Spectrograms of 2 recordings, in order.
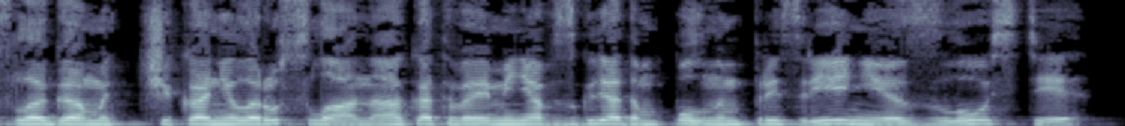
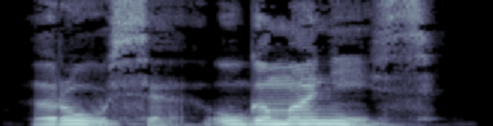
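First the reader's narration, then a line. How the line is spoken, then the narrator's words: Muttered. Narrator (Russian): пробормотал я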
